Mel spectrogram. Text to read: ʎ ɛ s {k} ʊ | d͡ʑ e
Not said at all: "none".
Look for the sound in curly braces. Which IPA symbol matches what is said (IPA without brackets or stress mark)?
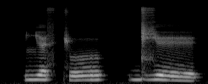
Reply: c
